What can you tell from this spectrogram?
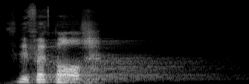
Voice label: generate a warm echoed ma, authoritative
